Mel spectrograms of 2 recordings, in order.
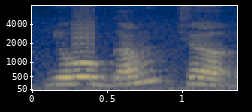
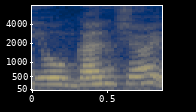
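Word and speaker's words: योगं च: Yogam cha instead of that if you say yogancha it's more right because when cha and all come cha kha or dha dha it is na sound when you see the dot on the top.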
